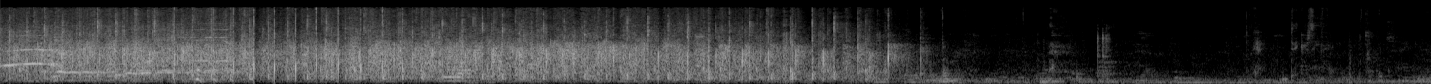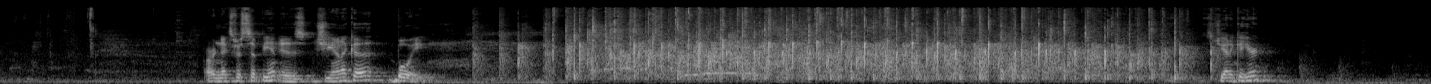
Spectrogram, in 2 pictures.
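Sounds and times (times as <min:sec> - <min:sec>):
audience applause: 0:00.0 - 0:09.4, 0:19.0 - 0:26.6
speech: 0:16.5 - 0:18.8, 0:26.5 - 0:27.2.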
